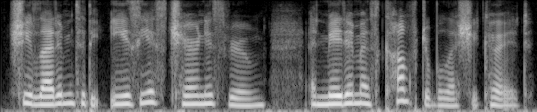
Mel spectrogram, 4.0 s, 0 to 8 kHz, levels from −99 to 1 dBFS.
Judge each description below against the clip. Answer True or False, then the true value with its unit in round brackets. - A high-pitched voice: True (215 Hz)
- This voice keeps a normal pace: False (270 wpm)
